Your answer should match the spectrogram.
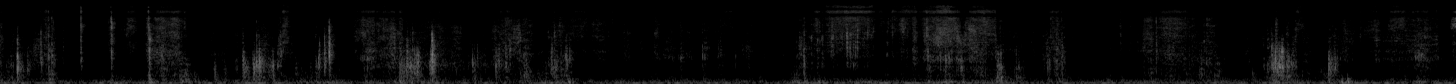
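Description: Paper book cover edges are folded and creased by hand, giving repeated crisp crinkles, scrapes and soft taps in an uneven rhythm, close and moderately quiet, with no talking.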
